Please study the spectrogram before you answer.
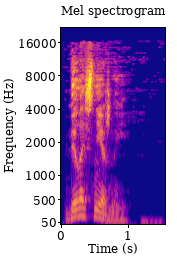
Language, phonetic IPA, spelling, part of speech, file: Russian, [bʲɪɫɐsˈnʲeʐnɨj], белоснежный, adjective, Ru-белоснежный.ogg
- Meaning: snow-white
